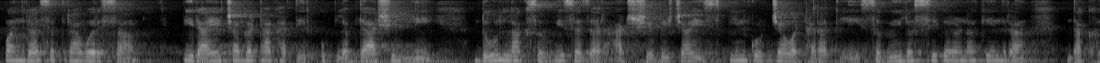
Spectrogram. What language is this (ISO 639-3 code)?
kok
